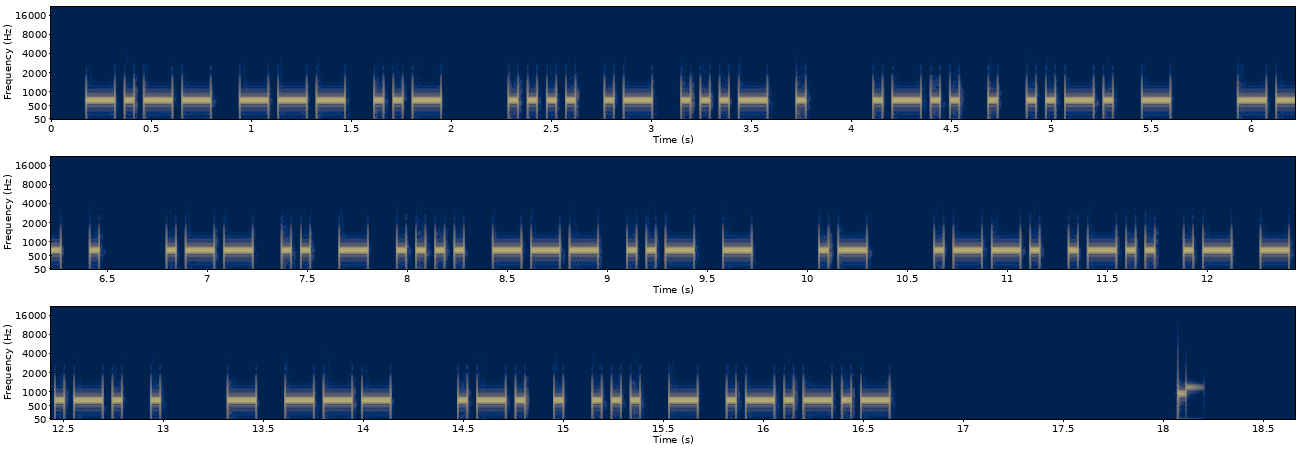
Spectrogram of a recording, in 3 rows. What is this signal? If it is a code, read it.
Morse code, heard as a keyed tone, about 25 wpm, 700 Hz. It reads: YOU HAVE LEFT ME WITHOUT A PLACE TO REST.
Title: Sentences from Top 600 Words 25wpm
